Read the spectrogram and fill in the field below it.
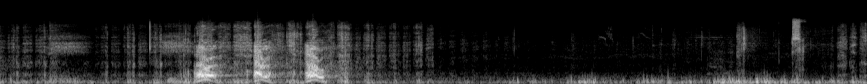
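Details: A Labrador Retriever barking at a stray dog gives three sharp, deep barks in a quick burst, about half a second apart, followed by a low background rumble and faint brief noises.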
